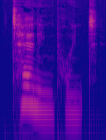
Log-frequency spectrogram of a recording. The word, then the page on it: turning point: ‘tɜ:rnıŋpɔınt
